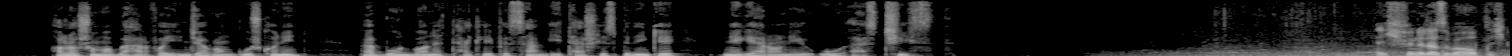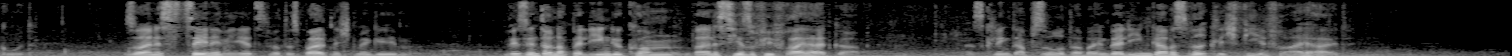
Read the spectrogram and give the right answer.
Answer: پس ترس یا نگرانی جوان از اینه که چنین صحنه‌ای مثل حالا در آتی نزدیک دیگه وجود نخواهد داشت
